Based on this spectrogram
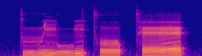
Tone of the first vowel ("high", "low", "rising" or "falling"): rising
